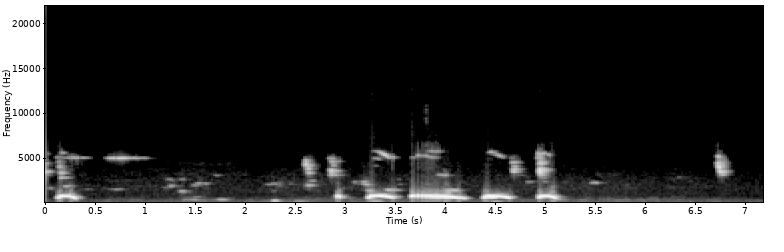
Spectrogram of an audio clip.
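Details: Spotted dove decoy calling at a fast, intense pace, used to lure wild doves for trapping: short, hollow, arched coos repeated in quick bursts, with one longer drawn-out coo midway, and faint high chirps in the background.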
